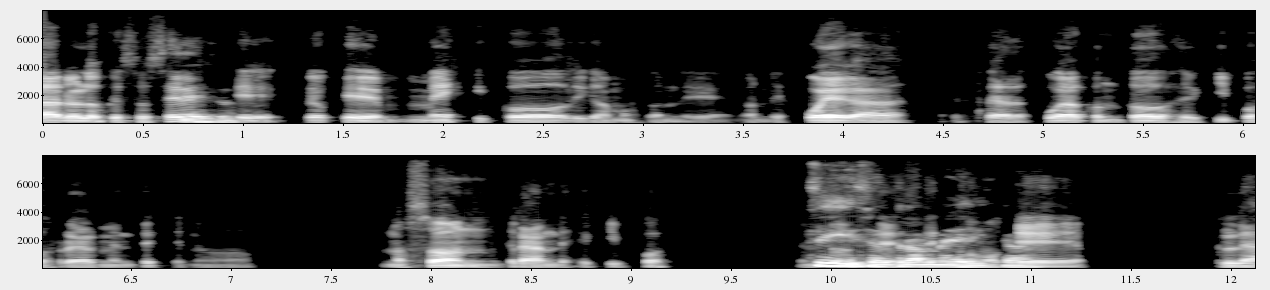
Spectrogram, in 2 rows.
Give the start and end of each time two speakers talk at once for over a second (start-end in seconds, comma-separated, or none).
9.9-11.1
